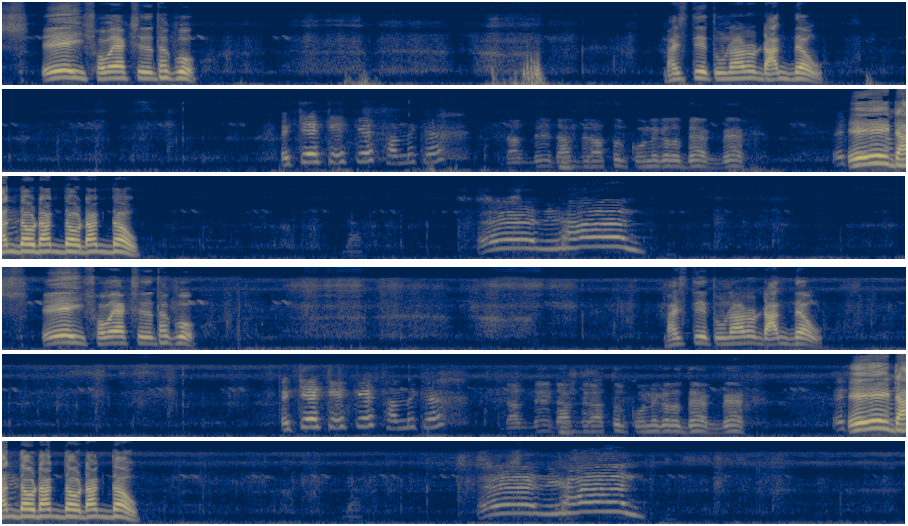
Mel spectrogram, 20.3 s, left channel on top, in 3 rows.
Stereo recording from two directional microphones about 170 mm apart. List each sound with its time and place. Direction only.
0.0 s speech: 50° left (ahead or behind)
2.9 s a sound: 35° left (ahead or behind)
4.9 s speech: 45° left (ahead or behind)
8.8 s speech: 25° right (ahead or behind); by 10.0 s 40° right (ahead or behind)
10.6 s cricket: 45° right (ahead or behind)
13.1 s speech: 20° left (ahead or behind)
17.1 s speech: centre (ahead or behind)
17.6 s a man's voice: 10° right (ahead or behind)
